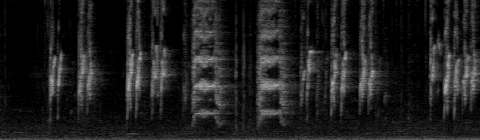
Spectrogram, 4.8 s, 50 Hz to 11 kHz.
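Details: Young parrotlets (Forpus), 3–4 months old, playful and active: quick high, thin chirps in short bursts, broken twice by longer, harsher rasping squawks, with little background noise.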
